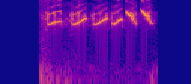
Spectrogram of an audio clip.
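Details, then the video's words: Double-collared seedeater singing the tuí tuí song for warming up and tutoring young birds: a fast run of six or seven rising whistled slurs, later notes sweeping more steeply, with slight low background rumble. "ESQUENTAR CANTO DO COLEIRO TUÍ TUÍ PARA ENCARTE TUÍ TUÍ PERFEITO PARA ENSINAR PAPA CAPIM E COLEIRO"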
